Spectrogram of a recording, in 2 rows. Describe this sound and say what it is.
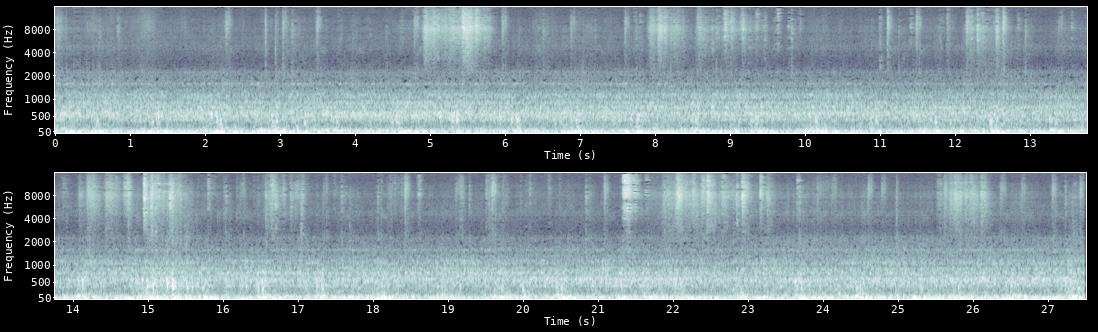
night passenger wagon 3
Ride in the passenger wagon at night. Conductor clank dishes.
Recorded 30-03-2013.
XY-stereo.
Tascam DR-40, deadcat
conductor, passenger-wagon, wagon, railway, clank, travel, noise, passenger, rumble, trip, dishes, night, train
